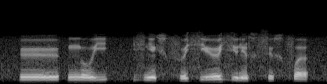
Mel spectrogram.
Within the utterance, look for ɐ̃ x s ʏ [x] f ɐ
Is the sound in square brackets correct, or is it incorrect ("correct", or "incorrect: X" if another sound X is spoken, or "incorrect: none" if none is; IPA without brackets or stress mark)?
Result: correct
